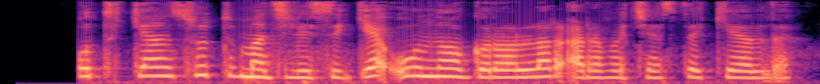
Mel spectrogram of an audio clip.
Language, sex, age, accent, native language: Uzbek, female, 18-24, Namangan, Uzbek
